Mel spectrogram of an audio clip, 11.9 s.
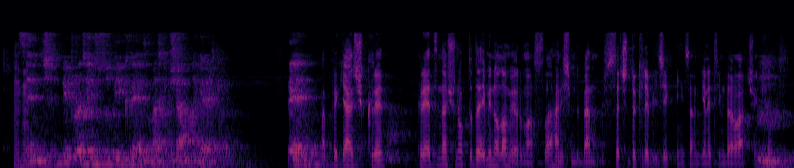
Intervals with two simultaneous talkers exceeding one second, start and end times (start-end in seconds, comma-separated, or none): none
